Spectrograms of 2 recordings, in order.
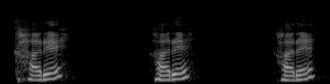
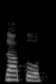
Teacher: Again, if we take our tissue, kare, kare, kare, little flutter, ga, bo, nothing, ga, ga, ga, no flutter at all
